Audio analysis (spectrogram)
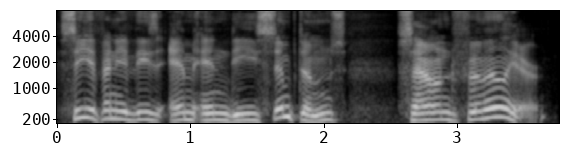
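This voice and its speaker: A man's voice: high-pitched, moderate pace, no echo, clean studio sound. A man with an American accent reading scripted comic narration as the author of an audiobook, wry and theatrical in his storytelling. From United States. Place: recording studio.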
